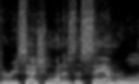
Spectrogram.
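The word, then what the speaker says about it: Sahm: One is the SAM rule. It's named after an economist named Claudia Sam, S-A-H-M. I may be pronounced, it could be Sam.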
